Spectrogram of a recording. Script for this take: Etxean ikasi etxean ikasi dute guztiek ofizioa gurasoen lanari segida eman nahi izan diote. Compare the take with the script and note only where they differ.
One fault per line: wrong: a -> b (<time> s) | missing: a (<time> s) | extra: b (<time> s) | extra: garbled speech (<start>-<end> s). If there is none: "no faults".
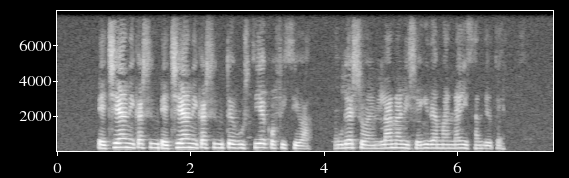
no faults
